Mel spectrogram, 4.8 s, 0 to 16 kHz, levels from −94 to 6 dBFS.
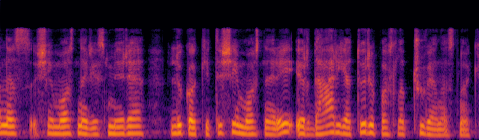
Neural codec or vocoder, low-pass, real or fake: none; 7.2 kHz; real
